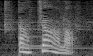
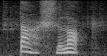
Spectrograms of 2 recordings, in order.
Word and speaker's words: 大栅栏: 那其实呢，大栅栏不念大栅栏，而是念作大石栏。老北京人说大石栏，只有初到北京的人才会照着字面的意思说，那叫大栅栏。之所以有大石栏的这种叫法，是为了区别西单的一条叫做大栅栏的胡同，而现在这条胡同的名字叫做中生胡同。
